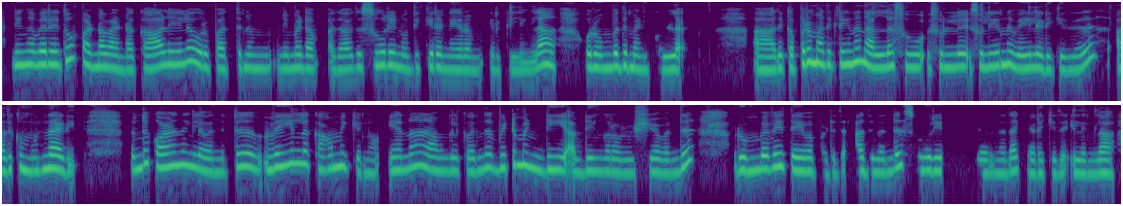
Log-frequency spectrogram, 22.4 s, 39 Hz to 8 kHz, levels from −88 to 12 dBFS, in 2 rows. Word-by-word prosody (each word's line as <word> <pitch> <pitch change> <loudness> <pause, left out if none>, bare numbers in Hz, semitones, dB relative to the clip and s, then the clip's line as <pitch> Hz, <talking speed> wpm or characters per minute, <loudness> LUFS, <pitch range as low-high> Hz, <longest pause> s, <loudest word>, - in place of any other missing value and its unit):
நீங்க 280 +1 +2
வேற 285 - +6
எதுவும் 375 +4 -1
பண்ண 250 -2 +1
வேண்டாம். 215 -2 -4
காலையில 280 +7 +2
ஒரு 245 -3 -1
10 220 +2 -4
நிம் 225 -1 -3 0.2
நிமிடம். 230 -1 -2
அதாவது 220 +3 -3
சூரியன் 265 -3 0
உதிக்கிற 240 +2 -2
நேரம் 215 -1 -4
இருக்கு 205 - -11
இல்லீங்களா? 105 - +2 0.4
ஒரு 245 - +4
9 250 +2 +3
மணிக்குள்ள. 215 0 -1 0.8
அ - - +2 0.3
அதுக்கப்புறம் 290 +8 +5
பாத்துக்கிட்டீங்கன்னா, 285 +3 +3
நல்ல 235 +1 +3
சூ 245 - -2 0.3
சுல்லு 245 0 +1 0.2
சுளீர்ன்னு 260 +3 +2
வெயில் 235 +1 +3
அடிக்குது. 215 0 -4 0.4
அதுக்கு 250 +4 -1
முன்னாடி. 255 0 +4 0.6
வந்து 270 +7 +1
குழந்தைங்கள 295 -1 +3
வந்துட்டு 220 +7 -3 0.3
வெயில்ல 340 +4 +3
காமிக்கணும். 250 -5 -2 0.2
ஏன்னா, 270 +5 -1 0.2
அவுங்களுக்கு 235 -1 -4
"வந்து 255 +5 -2
விட்டமின் 285 0 +2
டி" 250 - +1 0.2
அப்டிங்கிற 225 +1 -3
ஒரு 210 - -6
விஷயம் 220 0 -4
வந்து 215 +9 0 0.6
ரொம்பவே 260 +5 +3
தேவப்படுது. 220 -4 0 0.2
அது 225 - -5
வந்து 230 +6 0
சூரியனிலிருந்து 210 -3 -4
தான் 240 - -2
கெடைக்குது, 205 0 -6
இல்லைங்களா? 205 +1 0
235 Hz, 140 wpm, -24 LUFS, 220-275 Hz, 0.8 s, வேற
